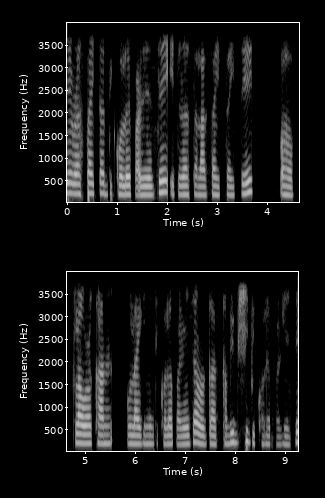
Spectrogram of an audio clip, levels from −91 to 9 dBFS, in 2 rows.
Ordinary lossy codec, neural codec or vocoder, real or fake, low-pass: none; autoencoder, 48 kHz, 128 numbers a frame, DAC-VAE, trained on Japanese speech; fake; 3.6 kHz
